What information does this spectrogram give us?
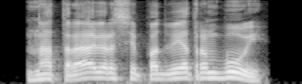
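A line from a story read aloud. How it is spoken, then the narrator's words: Sudden sailor's shout. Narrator (Russian): Вдруг матрос, наблюдавший с бранстенги море, крикнул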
